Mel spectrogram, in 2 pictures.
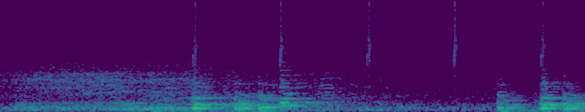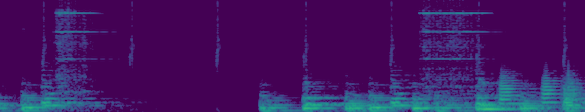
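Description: A doorbell rings in repeated bright, bell-like chimes with sharp attacks, broken by a brief silent pause before the ringing resumes over a low, murmuring background.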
